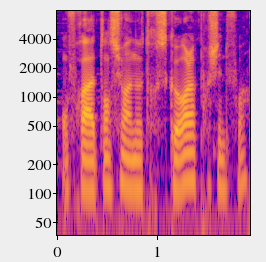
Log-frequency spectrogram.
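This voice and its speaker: A young man hosting a let's play, talking casually about his gameplay in a relaxed, chatty way and often restarting his sentences. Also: lowish voice, fast, soft background music.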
